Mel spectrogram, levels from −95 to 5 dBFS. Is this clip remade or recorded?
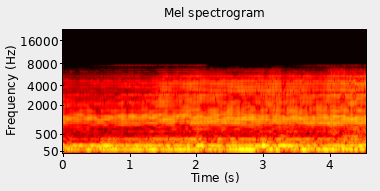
remade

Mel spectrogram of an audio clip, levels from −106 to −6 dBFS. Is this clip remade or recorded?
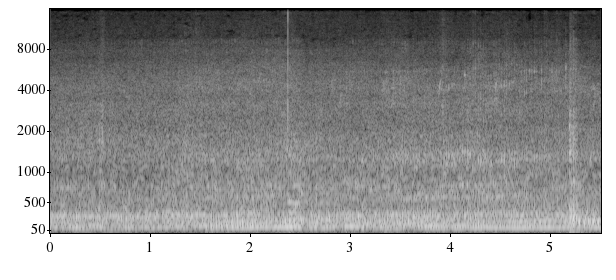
remade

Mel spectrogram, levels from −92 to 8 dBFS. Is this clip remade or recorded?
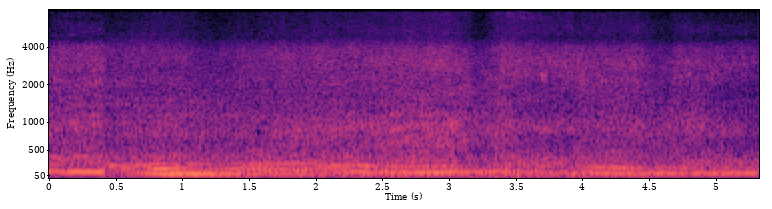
remade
